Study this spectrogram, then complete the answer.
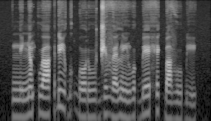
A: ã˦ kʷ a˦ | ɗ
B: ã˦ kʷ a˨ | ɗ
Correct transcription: A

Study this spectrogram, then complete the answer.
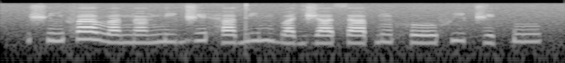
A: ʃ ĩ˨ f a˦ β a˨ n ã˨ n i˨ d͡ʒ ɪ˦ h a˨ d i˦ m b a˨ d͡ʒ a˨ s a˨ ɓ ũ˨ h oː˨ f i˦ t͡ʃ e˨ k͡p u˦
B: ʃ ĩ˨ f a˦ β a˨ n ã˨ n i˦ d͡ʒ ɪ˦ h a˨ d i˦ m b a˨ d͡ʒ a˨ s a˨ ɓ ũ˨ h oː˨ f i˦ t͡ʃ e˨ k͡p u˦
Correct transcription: A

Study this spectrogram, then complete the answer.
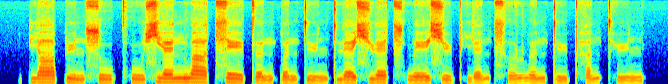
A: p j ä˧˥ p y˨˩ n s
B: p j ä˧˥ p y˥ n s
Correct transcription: A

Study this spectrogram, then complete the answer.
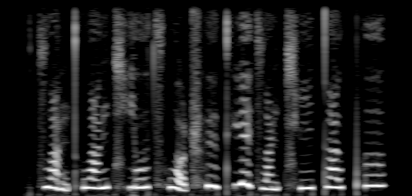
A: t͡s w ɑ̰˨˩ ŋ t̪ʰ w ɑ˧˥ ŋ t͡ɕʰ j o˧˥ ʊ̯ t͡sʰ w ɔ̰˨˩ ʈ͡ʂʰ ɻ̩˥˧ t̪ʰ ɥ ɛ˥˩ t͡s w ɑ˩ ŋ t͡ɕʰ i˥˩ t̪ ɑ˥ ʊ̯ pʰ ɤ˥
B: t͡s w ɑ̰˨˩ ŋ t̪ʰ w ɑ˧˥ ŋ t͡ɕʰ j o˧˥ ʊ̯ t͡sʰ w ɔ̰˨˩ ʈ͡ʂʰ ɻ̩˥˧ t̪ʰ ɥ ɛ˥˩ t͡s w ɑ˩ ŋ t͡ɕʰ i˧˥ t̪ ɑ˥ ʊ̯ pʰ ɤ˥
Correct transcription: B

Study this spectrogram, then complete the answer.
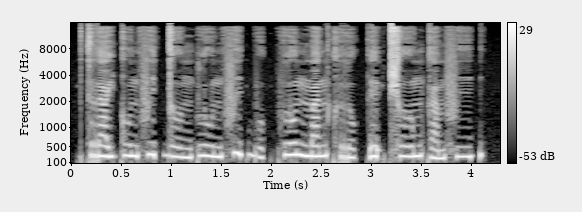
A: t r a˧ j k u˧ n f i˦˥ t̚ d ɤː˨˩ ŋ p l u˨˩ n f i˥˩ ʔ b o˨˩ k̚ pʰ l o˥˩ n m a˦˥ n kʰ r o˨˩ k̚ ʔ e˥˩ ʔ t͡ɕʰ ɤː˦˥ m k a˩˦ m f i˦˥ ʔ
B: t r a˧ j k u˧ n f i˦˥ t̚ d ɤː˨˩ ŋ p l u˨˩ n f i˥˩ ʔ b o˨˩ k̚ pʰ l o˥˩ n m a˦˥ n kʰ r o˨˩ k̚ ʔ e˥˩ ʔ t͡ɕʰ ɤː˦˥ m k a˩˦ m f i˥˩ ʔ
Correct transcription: A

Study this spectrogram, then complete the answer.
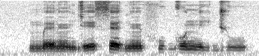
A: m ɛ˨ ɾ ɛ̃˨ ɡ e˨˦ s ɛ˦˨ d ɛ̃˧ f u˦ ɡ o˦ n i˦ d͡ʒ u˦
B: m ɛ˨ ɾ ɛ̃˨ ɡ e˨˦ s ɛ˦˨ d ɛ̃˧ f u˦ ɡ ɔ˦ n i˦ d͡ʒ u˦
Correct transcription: A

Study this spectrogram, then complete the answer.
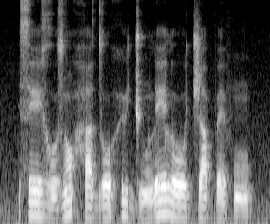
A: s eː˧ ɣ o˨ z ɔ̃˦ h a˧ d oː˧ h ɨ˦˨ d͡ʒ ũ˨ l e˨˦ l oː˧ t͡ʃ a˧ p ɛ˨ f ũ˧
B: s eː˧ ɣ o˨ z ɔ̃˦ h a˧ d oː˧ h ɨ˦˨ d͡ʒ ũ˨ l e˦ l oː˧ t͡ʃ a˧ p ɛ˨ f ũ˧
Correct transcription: B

